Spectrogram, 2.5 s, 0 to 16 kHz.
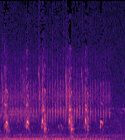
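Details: Sharp-tailed grouse on a lek in Northern Wisconsin, April 29, 2021, displaying: about six sharp cackling calls in quick succession, spaced roughly every half second, over a faint low droning background.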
